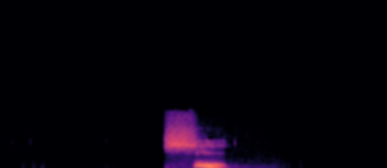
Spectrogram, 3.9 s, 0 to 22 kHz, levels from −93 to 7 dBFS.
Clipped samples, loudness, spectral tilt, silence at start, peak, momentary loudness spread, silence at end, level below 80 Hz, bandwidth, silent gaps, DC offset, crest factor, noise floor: under 0.1%; -25 LUFS; -5.5 dB/octave; 1.65 s; -12 dBFS; 16 LU; 1.6 s; -80 dBFS; 7.8 kHz; none; under 0.1%; 20 dB; -74 dBFS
